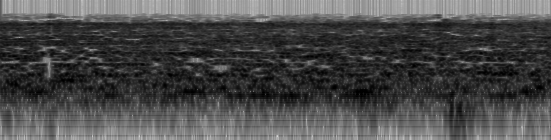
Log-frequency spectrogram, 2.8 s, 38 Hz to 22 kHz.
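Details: Dedakj DE-2AW oxygen concentrator, adjustable 1-5 L/min flow, eight-stage filtration: steady soft hissing whir of the machine running without pause; oxygen concentrator running.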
